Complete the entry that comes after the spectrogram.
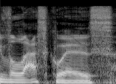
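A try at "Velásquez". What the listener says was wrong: You usually don't pronounce the U. Velasquez.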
